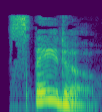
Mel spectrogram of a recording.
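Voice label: "spado", English, British English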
